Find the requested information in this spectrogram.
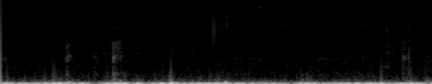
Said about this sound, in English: It's also picked up the helicopter. That's the that's the, the rotors of the helicopter, the Mars helicopter.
